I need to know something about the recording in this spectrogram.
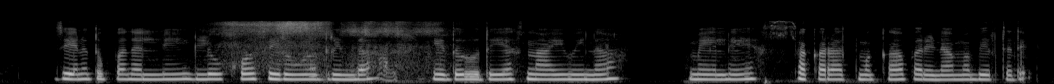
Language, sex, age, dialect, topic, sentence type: Kannada, female, 18-24, Mysore Kannada, agriculture, statement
